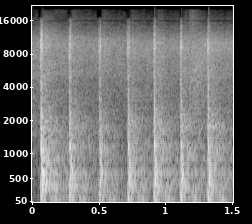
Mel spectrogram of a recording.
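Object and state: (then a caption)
Termite-hollowed plywood panel. Eight hollow, dull taps on a plywood TV unit, its inside eaten by termites, each knock short and low-pitched with almost no ring or brightness. The tapping shows this section and the next spot are completely hollowed out.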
